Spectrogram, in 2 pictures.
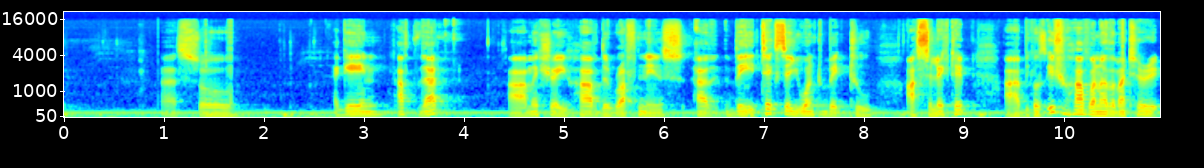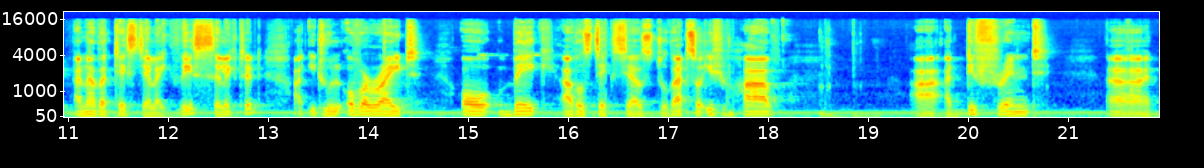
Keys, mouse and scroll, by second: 0.0 ctrl+shift+click, 3.8-4.4 drag, 12.0-13.4 drag, 18.2 ctrl+shift+click, 19.0 `.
